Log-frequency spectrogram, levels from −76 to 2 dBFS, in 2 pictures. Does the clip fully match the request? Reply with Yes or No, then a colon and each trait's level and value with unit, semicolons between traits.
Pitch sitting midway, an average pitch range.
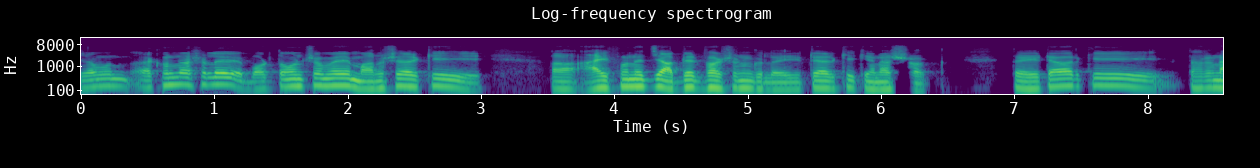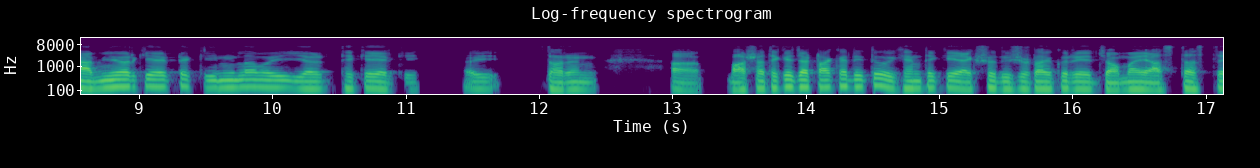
No: low, 125 Hz; average, 3.2 semitones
